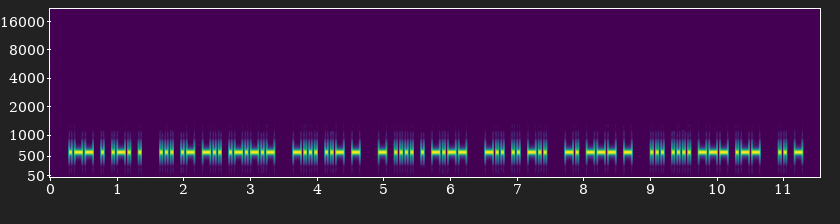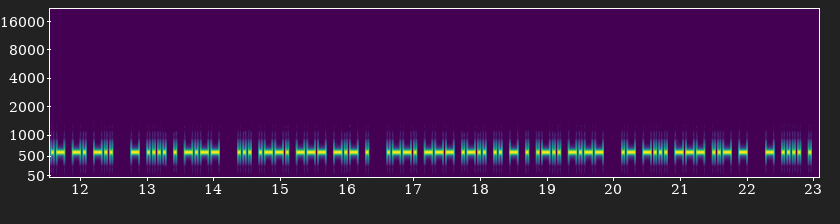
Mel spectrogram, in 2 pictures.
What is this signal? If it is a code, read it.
Morse code, heard as a keyed tone, about 30 wpm, 600 Hz. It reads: WERE SAD. BUT THEY DID NOT SHOW IT AND THEY SPOKE POLITELY ABOUT THE
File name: the old man and the sea / the old man and the sea 1 30wpm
